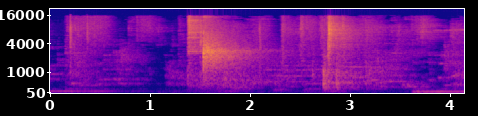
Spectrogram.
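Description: Billiard balls clacking in a pool hall: one sharp clack about a second and a half in, ringing off in the hall, and a second sharper one just before three seconds.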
